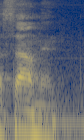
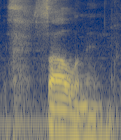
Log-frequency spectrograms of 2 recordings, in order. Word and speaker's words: Solomon: You got beat up by a salmon. – Solomon.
